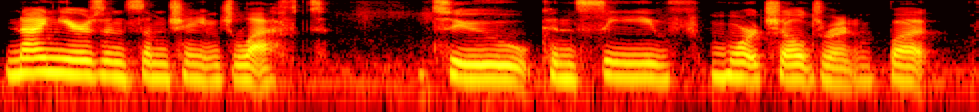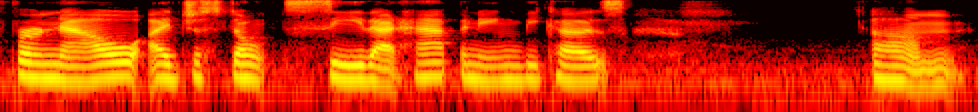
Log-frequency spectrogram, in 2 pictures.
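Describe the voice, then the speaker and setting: Slow, halting woman in her thirties. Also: lowish voice. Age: 30s. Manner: slow, halting, subdued and candid, many ums and restarts. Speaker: vlogger. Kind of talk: personal vlog talking to camera.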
